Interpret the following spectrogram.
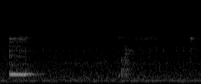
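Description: A smartphone on speakerphone sounding one short tone of an outgoing call, about a quarter second long right at the start, while the call goes through and is about to be answered.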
